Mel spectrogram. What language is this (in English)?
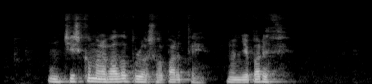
Galician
